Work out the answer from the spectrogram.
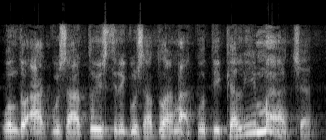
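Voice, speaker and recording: A man's voice: on the high side, big pitch swings, fairly quick, darkish tone, husky, heavily acted. A man voicing a cheeky fisherman who complains and bargains with God for fish. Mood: bargaining. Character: grumbling Madurese fisherman haggling with God.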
